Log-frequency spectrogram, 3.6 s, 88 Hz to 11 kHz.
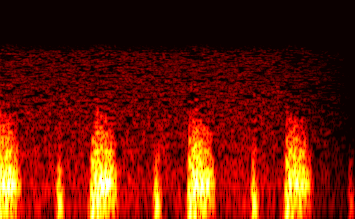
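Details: Teaching recording, stethoscope auscultation of the heart: regular heartbeat at about 62 a minute; each short thump is followed by a longer, blowing sound, consistent with the diastolic murmur of aortic regurgitation.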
